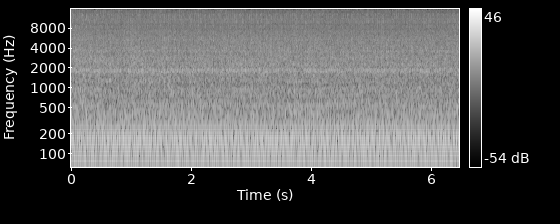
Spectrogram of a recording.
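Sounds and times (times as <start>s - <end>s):
Tiger tank diesel engine revving under load: 0.0s - 6.4s.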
